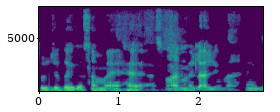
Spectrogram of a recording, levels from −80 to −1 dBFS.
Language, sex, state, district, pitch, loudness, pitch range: Hindi, male, Bihar, Purnia, 140 Hz, -26 LUFS, 125-145 Hz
